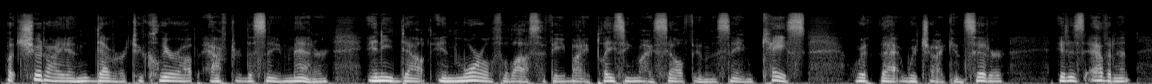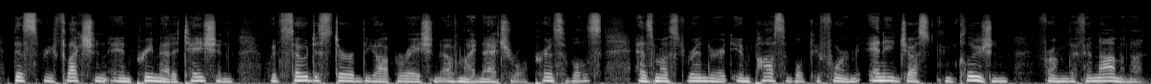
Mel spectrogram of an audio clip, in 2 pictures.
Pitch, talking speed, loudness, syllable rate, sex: 145 Hz, 150 wpm, -20 LUFS, 4.8 syllables/s, male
